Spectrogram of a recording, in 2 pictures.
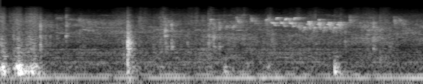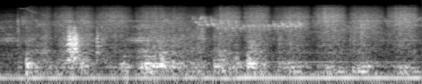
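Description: Birds chirping in two short runs over a steady low hum, with a few light knocks.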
